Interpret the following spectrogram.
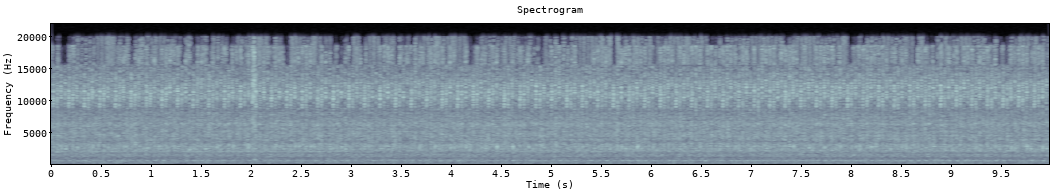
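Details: Audi A4 B6 1.8T petrol, after replacing ignition coils (one found faulty) that caused misfire and jerking under acceleration: started faster than ever, steady even idle with smooth hum, no stumble or uneven beat; normal idle.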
